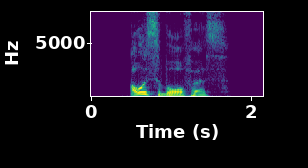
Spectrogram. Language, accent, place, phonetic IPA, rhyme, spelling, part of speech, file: German, Germany, Berlin, [ˈaʊ̯svʊʁfəs], -aʊ̯svʊʁfəs, Auswurfes, noun, De-Auswurfes.ogg
- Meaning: genitive singular of Auswurf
